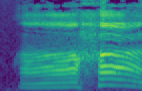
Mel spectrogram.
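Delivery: very loud, long, drawn-out screeching witch howl. Narrator reading the witch bursting in on the children, screeching howl. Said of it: "Screeched the witch in a long, drawn-out howl".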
